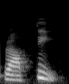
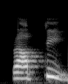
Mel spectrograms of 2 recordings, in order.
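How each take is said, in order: First: Said in the usual way. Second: प्राप्ति with a long final "ee"; mispronounced प्राप्ति. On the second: Shown as a demonstration. Teacher shows pupils the error, long "tee" in प्राप्ति. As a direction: stretch the end of प्राप्ति, "praaptee". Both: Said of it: "नहीं".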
